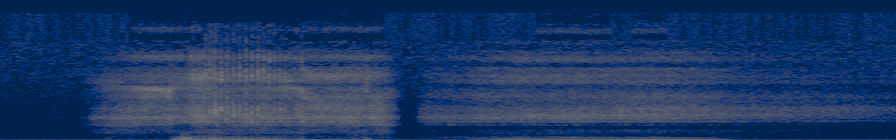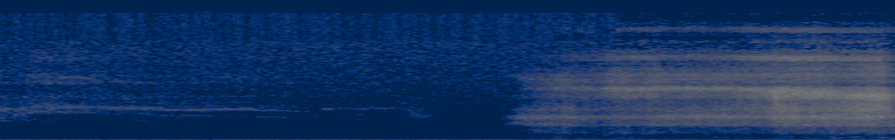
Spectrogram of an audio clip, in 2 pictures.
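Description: A deep snorting breath followed by a low, grunting snore, then a long quiet exhale; a pig snoring in sleep.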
